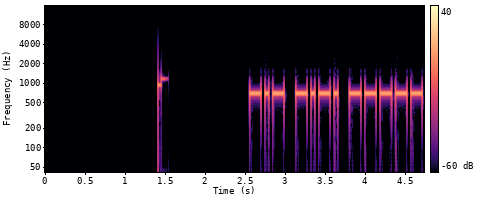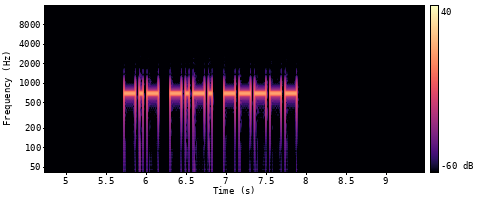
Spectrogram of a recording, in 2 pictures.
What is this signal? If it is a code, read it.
Morse code, heard as a keyed tone, about 25 wpm, 700 Hz. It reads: KC0 KC0
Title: USA Call Sign Prefixes - Repeated 2x - 25wpm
